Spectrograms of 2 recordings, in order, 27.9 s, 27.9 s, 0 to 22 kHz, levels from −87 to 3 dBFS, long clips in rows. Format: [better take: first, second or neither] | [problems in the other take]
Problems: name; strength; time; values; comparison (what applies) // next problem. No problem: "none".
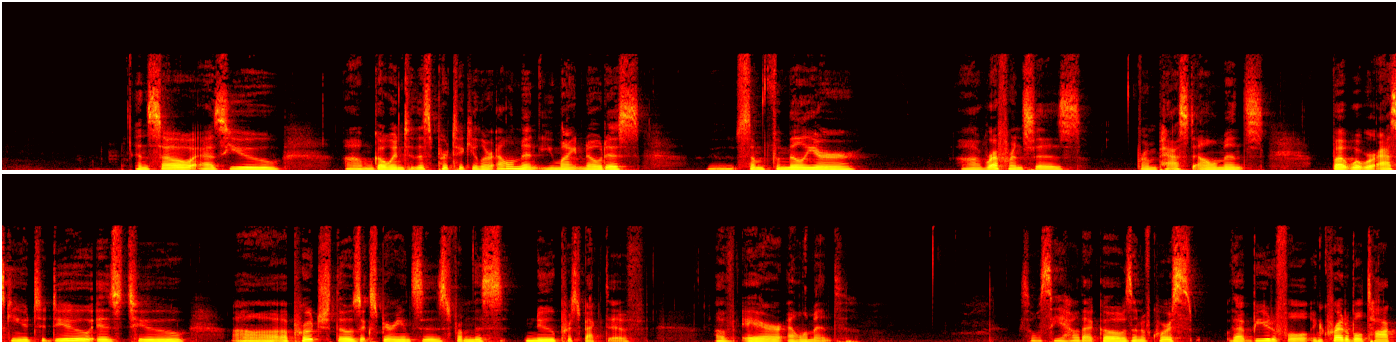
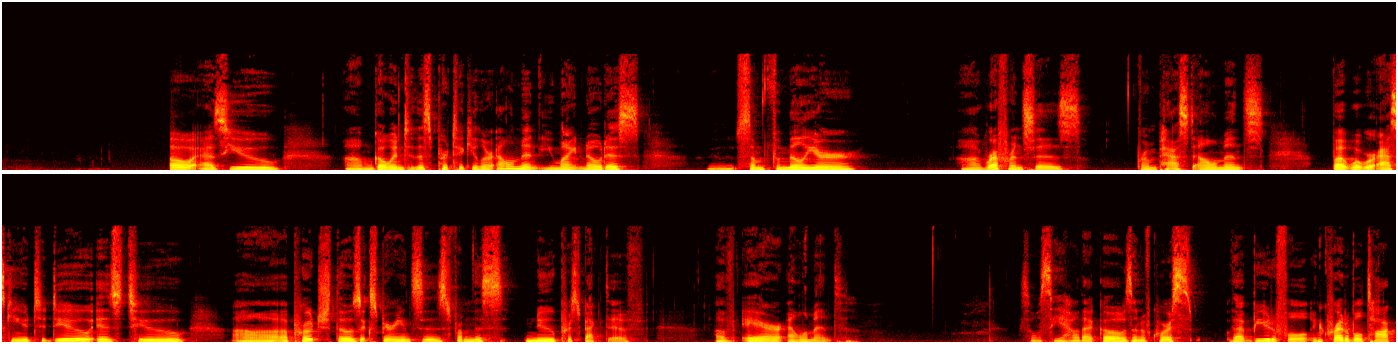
first | audio cutting out; at 1 s for 0.5 s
